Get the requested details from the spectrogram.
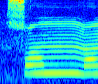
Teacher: اب صم میم کی آواز کو بھی لمبا کرنا ہے، اور یہ جہاں پر بھی یہ چھوٹا میم ہوتا ہے اس کی آواز کو بھی لمبا کرنا ہوتا ہے.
